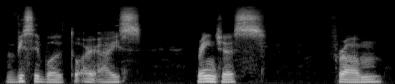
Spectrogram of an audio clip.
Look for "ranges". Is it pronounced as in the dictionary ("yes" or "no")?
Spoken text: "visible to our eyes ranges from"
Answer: no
